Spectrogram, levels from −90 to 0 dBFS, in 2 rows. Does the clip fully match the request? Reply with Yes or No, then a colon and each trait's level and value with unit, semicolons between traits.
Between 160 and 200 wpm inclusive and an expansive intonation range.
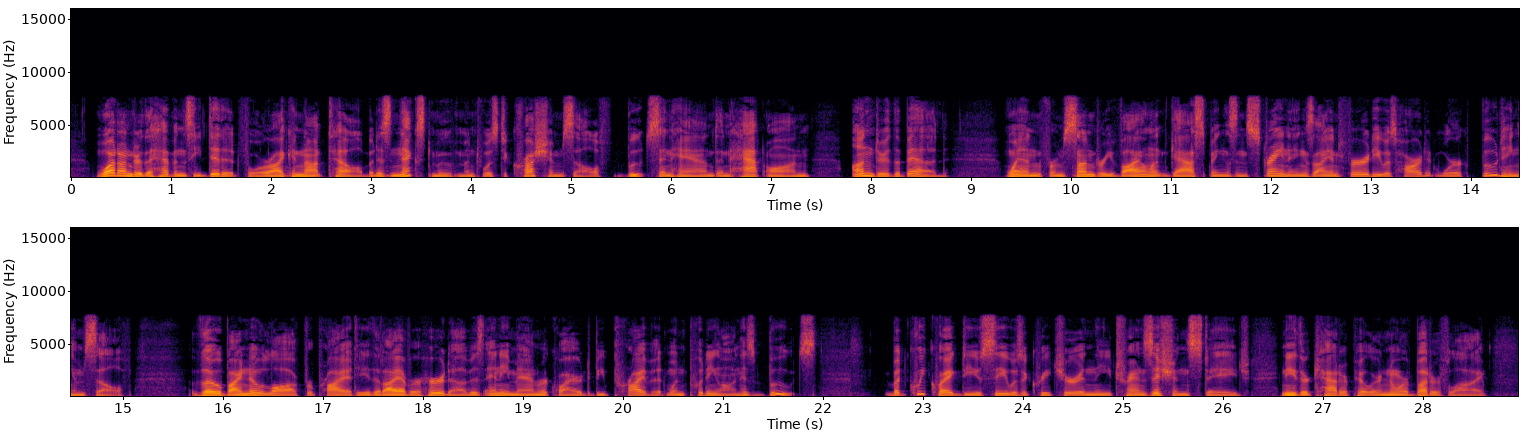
Yes: average, 165 wpm; wide, 6.8 semitones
